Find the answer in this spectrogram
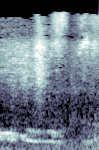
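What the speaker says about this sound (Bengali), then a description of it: "কবুতরের কোয়ালিটি দেখেন, দুটোটাই গলা কষা" A short, close coo from show pigeons of Pakistani Laldom, Gorra, Chila, Teddy and Army breeds, with a low, wavering throaty tone.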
